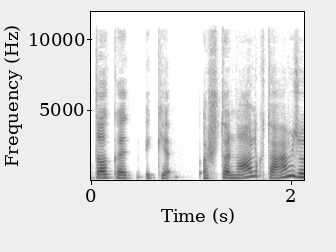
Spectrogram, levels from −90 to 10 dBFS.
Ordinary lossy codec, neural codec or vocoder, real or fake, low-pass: MP3, 96 kbps; autoencoder, 48 kHz, 32 numbers a frame, DAC-VAE, trained on Japanese speech; fake; 10.8 kHz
